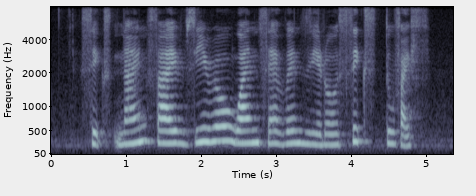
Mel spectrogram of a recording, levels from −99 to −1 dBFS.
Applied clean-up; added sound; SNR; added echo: none; none; none; none.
